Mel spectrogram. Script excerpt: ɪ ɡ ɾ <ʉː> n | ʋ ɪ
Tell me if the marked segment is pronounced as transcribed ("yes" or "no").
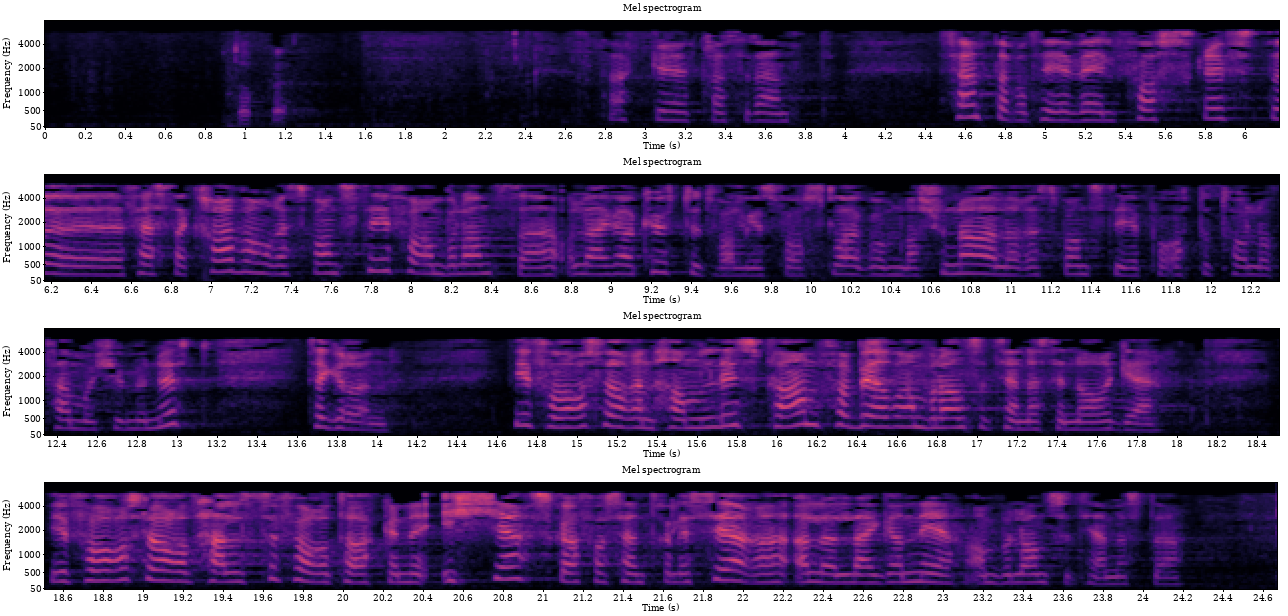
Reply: no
